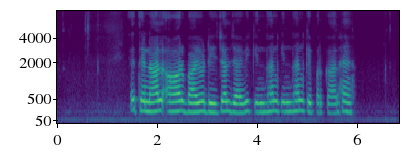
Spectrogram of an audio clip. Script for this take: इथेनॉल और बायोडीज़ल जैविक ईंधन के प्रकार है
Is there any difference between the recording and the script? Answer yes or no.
yes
